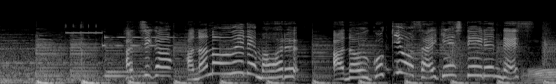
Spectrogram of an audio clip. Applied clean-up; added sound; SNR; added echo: none; none; none; none.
